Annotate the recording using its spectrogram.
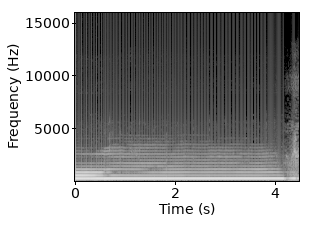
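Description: A conch shell (shankh) blown in one long, steady note of about four seconds, dipping slightly in pitch as it ends.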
